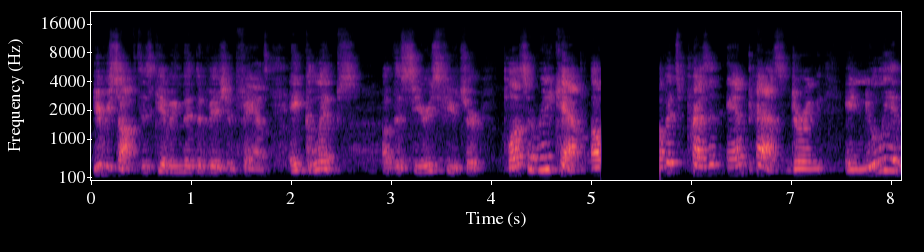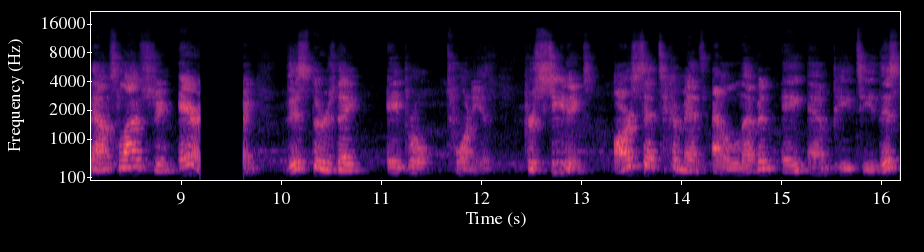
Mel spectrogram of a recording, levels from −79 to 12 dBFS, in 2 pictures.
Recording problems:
off-mic speech; far
thin; somewhat; fading below 250 Hz
room echo; slight; dies away in 0.2 s
murmuring crowd; faint; throughout; 25 dB below the speech
audio cutting out; at 5 s for 0.5 s and at 9 s

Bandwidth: 14.5 kHz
